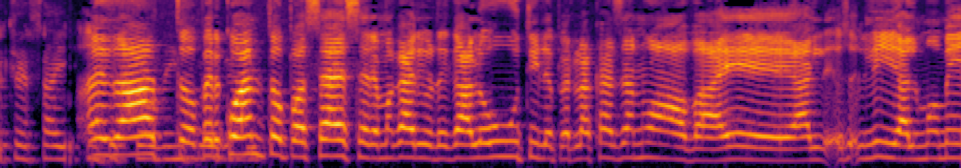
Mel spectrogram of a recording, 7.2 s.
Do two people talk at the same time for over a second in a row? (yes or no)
yes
